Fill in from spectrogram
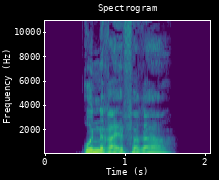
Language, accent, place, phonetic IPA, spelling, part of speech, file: German, Germany, Berlin, [ˈʊnʁaɪ̯fəʁɐ], unreiferer, adjective, De-unreiferer.ogg
- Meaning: inflection of unreif: 1. strong/mixed nominative masculine singular comparative degree 2. strong genitive/dative feminine singular comparative degree 3. strong genitive plural comparative degree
